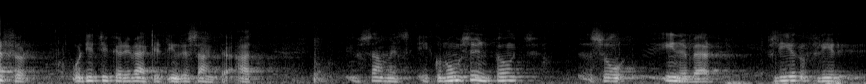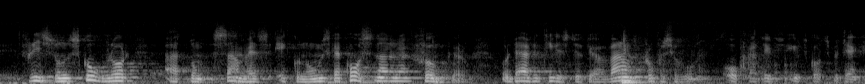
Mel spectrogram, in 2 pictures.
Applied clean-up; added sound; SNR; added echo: none; none; none; none.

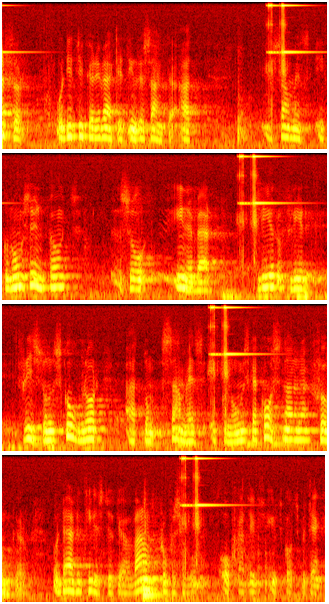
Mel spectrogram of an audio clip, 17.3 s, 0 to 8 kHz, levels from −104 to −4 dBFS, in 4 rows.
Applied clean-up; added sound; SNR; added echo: none; Bicycle bell; 4 dB; none.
